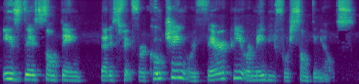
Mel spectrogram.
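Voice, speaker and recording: A woman raised in Sweden whose first language is Tigrinya, speaking as a life coach in an interview, reflective and measured with frequent fillers. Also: medium pitch, expressive, a little mellow. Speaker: life and leadership coach, guest. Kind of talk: interview conversation.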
